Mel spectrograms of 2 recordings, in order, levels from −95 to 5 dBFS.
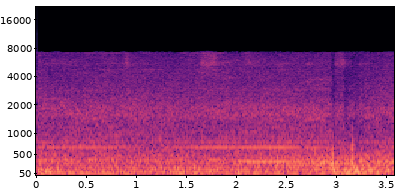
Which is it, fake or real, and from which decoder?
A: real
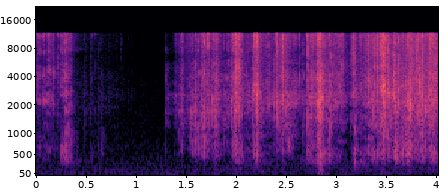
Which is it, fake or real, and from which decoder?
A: real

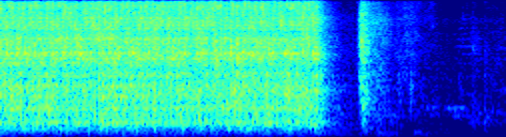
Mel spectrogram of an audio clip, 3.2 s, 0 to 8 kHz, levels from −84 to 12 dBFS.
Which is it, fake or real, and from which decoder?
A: real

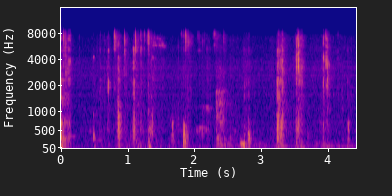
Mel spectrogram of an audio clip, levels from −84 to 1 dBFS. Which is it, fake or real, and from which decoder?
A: real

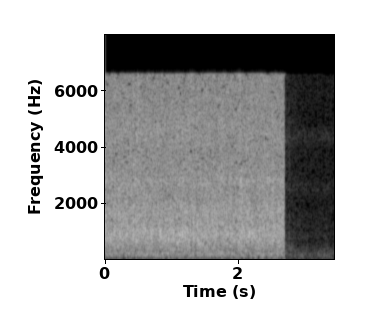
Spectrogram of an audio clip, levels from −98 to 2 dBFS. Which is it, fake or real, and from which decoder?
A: real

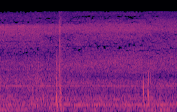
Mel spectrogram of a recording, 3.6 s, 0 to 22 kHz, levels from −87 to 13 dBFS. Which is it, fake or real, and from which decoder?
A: fake, vocoder, BigVGAN v2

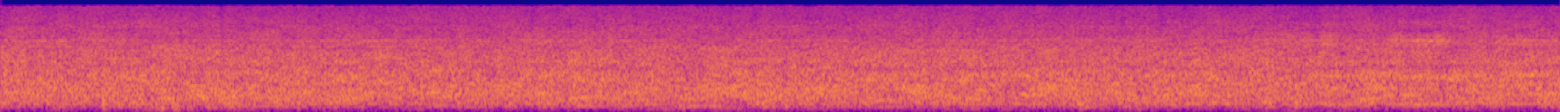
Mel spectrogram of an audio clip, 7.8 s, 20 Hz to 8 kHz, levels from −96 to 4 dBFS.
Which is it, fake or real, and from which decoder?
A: fake, codec, SNAC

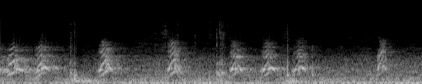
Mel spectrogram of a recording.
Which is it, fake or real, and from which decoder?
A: real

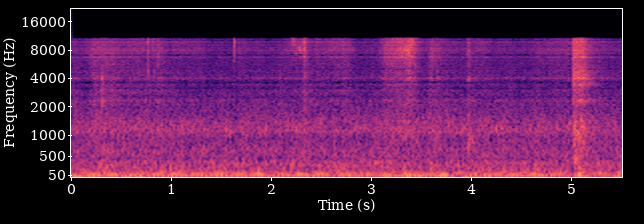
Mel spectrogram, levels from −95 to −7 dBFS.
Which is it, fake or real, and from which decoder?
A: fake, codec, HILCodec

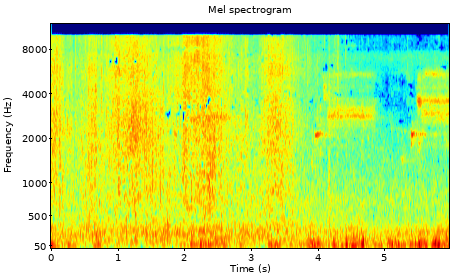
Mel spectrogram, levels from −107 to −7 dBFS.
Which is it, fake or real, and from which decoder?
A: real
